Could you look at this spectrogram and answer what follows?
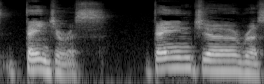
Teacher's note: us that one okay the next one dangerous dangerous three syllables dangerous first syllable is the stressed syllable uh first of all is the stress syllable so it's dangerous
